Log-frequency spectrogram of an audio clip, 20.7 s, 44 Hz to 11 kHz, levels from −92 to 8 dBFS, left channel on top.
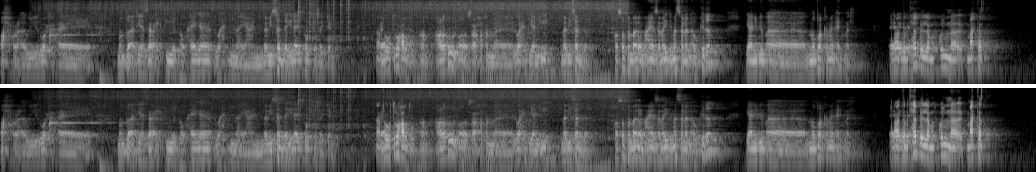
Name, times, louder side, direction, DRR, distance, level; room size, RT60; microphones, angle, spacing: voice 1, 0.0-2.0 2.3-6.7 7.6-7.7 8.1-11.8 12.3-14.3 14.9-17.0 17.8-18.3, left 3 dB, 85° left, 7 dB, 1.6 m, -32 dB
sound 1, 0.6-12.6, left 7 dB, 40° left, 2.3 m, -47 dB
Piano, 0.8-6.8 7.0-8.6 8.9-15.3, right 4 dB, 40° right, 3.1 m, -51 dB
voice 2, 7.5-8.3 12.6-12.8 17.9-19.6, right 4 dB, 75° right, 14 dB, 0.8 m, -27 dB
21.5 x 14.0 x 8.9 m, 1.0 s
head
